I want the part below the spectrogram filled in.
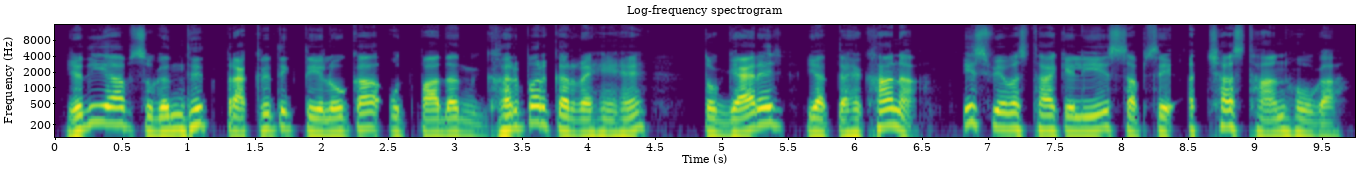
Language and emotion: Hindi, neutral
